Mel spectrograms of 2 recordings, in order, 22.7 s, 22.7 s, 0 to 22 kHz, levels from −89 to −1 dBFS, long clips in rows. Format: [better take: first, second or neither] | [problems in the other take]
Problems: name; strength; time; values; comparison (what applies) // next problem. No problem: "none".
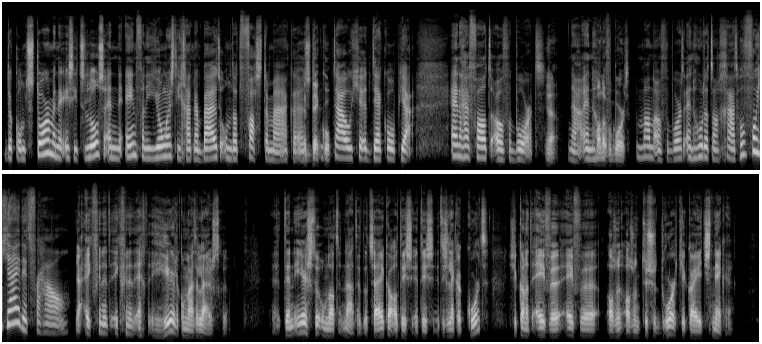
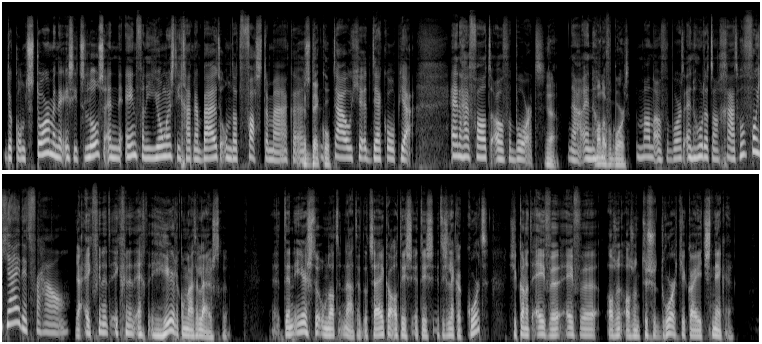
second | thin; very; fading below 300 Hz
